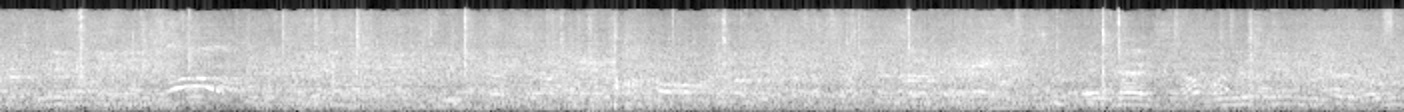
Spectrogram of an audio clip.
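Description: Indistinct chatter of spectators, many voices overlapping at a steady level, with a few sharp taps mixed in.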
